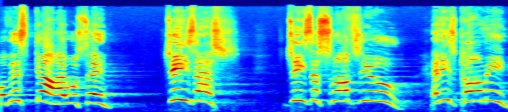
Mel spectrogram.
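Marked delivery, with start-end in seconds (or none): 1.6-5.1 play-acted high, drawn-out screaming. Retelling a kid shouting at passing cars: imitating someone screaming. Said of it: "And he was screaming".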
